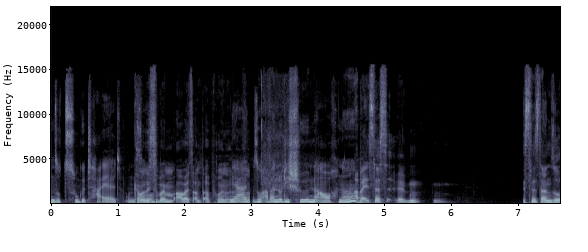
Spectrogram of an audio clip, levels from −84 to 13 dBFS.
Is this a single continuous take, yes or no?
no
